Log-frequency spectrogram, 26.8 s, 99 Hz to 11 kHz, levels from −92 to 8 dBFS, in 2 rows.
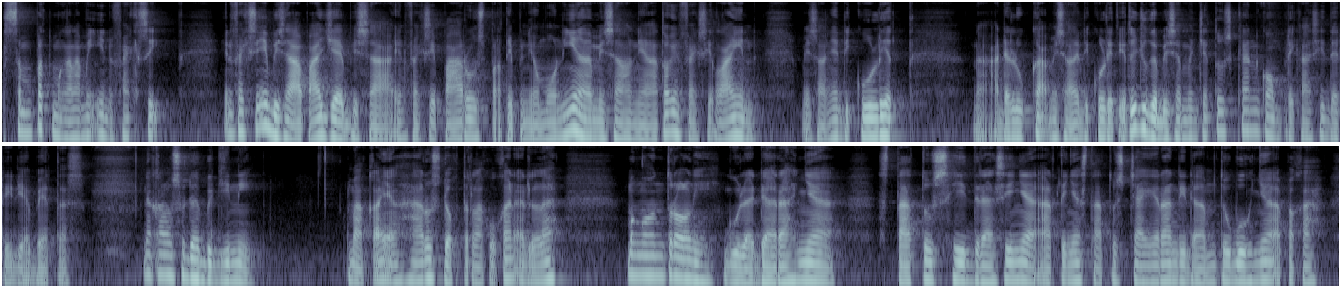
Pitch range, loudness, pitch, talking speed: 95-115 Hz, -27 LUFS, 105 Hz, 125 wpm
